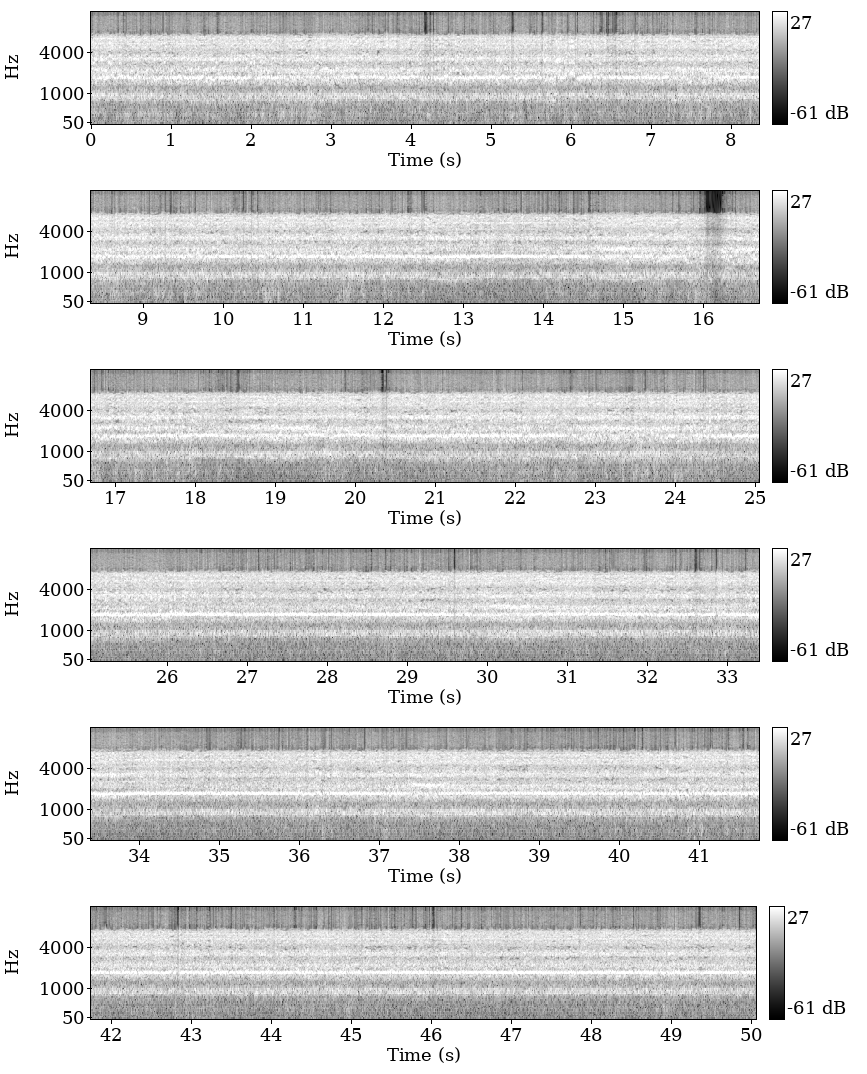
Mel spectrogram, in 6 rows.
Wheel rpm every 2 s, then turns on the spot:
220, 220, 230, 230, 230, 230, 230, 220, 180, 220, 220, 210, 210, 230, 230, 230, 230, 230, 230, 230, 230, 230, 230, 230, 230.
none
